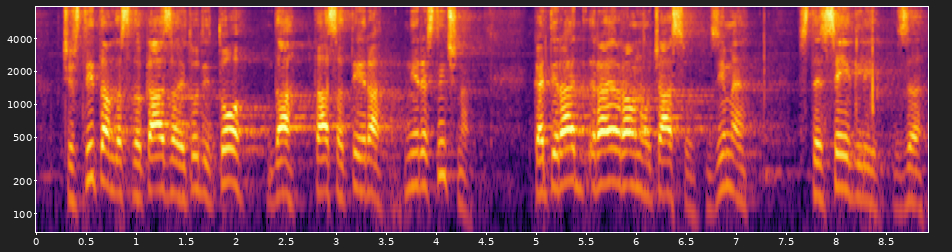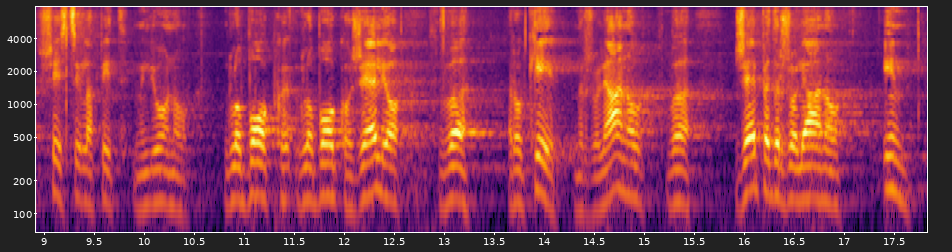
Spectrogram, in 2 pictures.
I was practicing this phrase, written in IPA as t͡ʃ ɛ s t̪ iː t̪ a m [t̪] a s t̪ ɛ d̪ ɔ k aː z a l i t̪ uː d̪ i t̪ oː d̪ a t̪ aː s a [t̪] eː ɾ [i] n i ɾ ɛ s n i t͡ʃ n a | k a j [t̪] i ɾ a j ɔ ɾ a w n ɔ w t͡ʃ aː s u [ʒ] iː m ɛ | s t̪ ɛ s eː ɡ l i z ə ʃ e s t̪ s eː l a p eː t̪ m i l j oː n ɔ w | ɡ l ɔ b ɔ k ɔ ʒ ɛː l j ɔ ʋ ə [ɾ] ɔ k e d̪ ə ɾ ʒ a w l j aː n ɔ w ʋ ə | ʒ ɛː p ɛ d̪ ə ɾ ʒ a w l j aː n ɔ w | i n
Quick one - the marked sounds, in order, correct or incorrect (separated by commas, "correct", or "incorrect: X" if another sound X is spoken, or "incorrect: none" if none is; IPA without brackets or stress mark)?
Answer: incorrect: d̪, correct, incorrect: a, correct, incorrect: z, correct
